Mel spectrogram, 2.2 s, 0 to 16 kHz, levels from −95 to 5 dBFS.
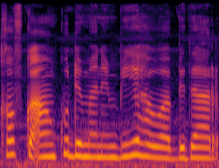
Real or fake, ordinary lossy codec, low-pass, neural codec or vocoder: real; none; 14.4 kHz; none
